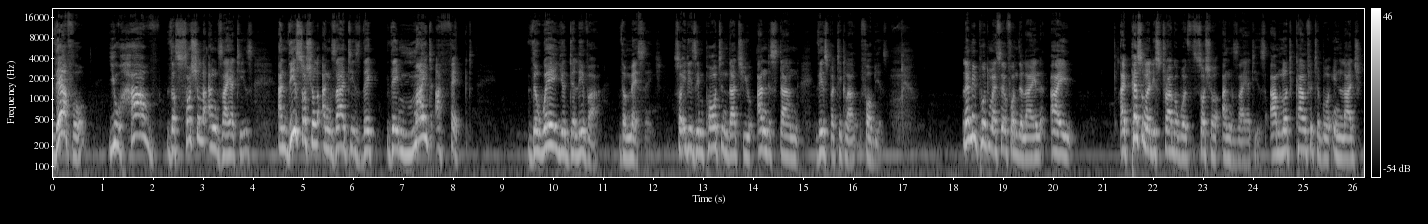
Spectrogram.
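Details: Man who has stammered since childhood, still stammering under stress and feeling under pressure while recording; word repetitions; stuttering.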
